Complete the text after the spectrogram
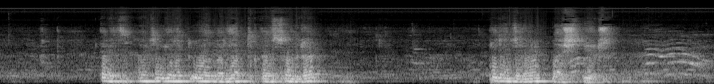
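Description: A man speaks loudly and briskly in short bursts.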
